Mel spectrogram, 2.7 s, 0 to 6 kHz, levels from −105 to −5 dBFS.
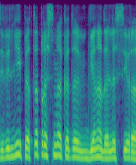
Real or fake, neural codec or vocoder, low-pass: fake; codec, 16 kHz, 4.8 kbps, FACodec; 5.4 kHz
